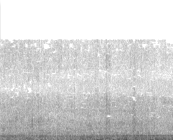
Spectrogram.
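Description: Small two-wheeler engine running steadily as the bike is ridden, a continuous even hum with road noise.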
